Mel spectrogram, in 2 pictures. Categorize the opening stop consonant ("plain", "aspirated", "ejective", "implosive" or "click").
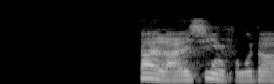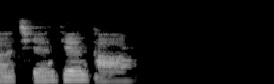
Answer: plain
